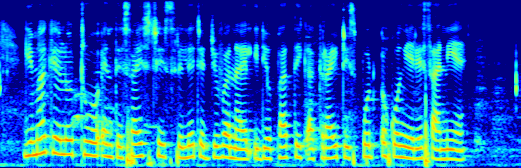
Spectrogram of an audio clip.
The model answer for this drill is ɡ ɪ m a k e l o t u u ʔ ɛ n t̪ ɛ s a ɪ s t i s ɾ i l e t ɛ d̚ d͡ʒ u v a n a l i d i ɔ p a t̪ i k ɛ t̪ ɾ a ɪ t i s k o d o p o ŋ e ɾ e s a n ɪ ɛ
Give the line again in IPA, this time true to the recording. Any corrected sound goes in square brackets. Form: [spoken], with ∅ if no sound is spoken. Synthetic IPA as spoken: ɡ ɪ m a k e l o t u [o] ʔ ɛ n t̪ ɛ s a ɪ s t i s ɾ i l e t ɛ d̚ d͡ʒ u v a n a l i d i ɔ p a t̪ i k [a] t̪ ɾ a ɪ t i s [p] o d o [k] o ŋ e ɾ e s a n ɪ ɛ

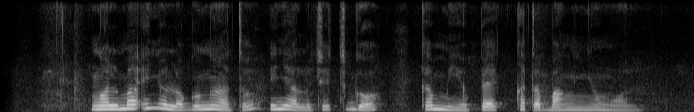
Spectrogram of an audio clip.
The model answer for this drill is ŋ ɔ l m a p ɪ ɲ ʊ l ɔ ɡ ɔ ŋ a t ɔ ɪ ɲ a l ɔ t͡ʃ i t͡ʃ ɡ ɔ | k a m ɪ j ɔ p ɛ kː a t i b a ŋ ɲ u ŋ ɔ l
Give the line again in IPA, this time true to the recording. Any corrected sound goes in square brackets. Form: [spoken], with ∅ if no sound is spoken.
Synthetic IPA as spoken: ŋ ɔ l m a [ʔ] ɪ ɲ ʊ l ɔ ɡ ɔ ŋ a t ɔ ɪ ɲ a l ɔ t͡ʃ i t͡ʃ ɡ ɔ | k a m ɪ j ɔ p ɛ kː a t [a] b a ŋ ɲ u ŋ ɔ l

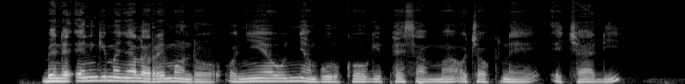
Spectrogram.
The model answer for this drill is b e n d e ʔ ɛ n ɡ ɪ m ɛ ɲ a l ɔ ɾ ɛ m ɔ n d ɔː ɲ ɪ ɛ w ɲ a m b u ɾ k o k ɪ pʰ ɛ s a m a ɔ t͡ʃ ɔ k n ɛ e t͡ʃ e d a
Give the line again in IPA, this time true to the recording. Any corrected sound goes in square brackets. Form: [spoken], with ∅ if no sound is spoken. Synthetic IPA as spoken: b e n d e ʔ ɛ n ɡ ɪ m [a] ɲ a l ɔ ɾ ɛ m ɔ n d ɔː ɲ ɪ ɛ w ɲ a m b u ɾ k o [ɡ] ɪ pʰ ɛ s a m a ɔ t͡ʃ ɔ k n ɛ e t͡ʃ [a] d [i]

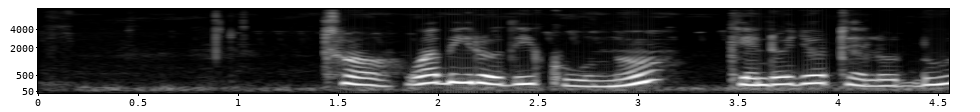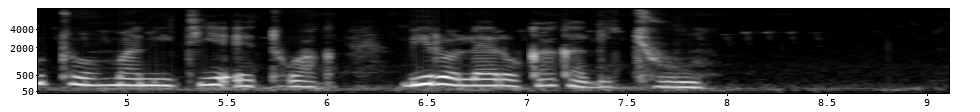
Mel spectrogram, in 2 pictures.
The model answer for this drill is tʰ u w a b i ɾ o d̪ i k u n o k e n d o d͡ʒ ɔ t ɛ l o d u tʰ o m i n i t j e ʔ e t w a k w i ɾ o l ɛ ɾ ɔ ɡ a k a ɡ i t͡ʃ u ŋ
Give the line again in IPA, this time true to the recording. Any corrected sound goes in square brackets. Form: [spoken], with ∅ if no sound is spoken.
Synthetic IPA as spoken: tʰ [ɔ] w a b i ɾ o d̪ i k u n o k e n d o d͡ʒ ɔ t ɛ l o d u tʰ o m [a] n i t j e ʔ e t w a k [b] i ɾ o l ɛ ɾ ɔ [k] a k a ɡ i t͡ʃ u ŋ

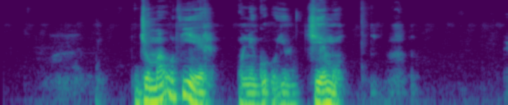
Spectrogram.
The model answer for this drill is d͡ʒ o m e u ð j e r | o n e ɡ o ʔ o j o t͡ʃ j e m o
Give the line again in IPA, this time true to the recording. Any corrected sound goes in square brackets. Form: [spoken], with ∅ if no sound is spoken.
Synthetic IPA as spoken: d͡ʒ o m [a] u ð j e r | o n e ɡ o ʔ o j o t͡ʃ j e m o

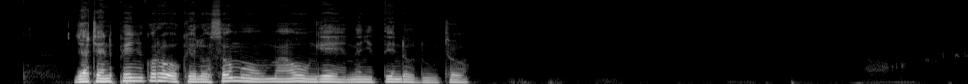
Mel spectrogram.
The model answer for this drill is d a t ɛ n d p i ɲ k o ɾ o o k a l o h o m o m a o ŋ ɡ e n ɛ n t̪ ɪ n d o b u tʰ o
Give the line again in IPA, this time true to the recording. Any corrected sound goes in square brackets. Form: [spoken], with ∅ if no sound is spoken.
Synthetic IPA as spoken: [d͡ʒ] a t ɛ n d p i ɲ k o ɾ o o k [e] l o [s] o m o m a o ŋ ɡ e n ɛ [ɲ] t̪ ɪ n d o [d] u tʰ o

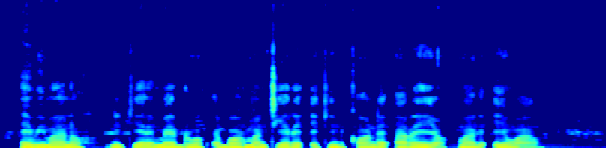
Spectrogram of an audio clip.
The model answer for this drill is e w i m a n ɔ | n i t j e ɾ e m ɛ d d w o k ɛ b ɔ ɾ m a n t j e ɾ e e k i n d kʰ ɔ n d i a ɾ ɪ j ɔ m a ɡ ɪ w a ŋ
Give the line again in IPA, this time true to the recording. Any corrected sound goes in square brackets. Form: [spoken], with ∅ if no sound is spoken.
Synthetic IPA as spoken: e w i m a n ɔ | n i t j e ɾ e m ɛ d d w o k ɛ b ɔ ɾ m a n t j e ɾ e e k i n d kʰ ɔ n d [ɛ] a ɾ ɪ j ɔ m a ɡ ɪ w a ŋ

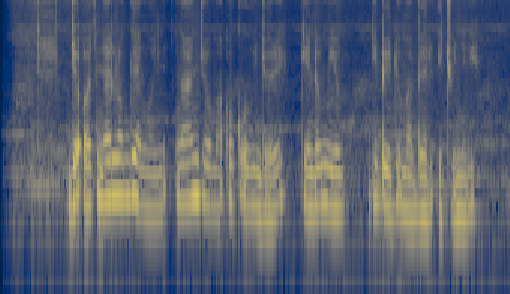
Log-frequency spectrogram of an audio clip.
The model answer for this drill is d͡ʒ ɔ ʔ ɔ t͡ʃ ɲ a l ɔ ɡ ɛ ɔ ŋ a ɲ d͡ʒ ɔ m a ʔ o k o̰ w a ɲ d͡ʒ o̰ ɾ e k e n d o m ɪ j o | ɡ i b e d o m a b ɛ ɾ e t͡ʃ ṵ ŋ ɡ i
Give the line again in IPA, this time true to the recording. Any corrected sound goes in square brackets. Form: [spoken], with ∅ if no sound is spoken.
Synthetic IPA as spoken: d͡ʒ ɔ ʔ ɔ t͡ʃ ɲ a l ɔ ɡ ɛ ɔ ŋ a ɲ d͡ʒ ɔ m a ʔ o k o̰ w [i] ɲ d͡ʒ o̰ ɾ e k e n d o m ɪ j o | ɡ i b e d o m a b ɛ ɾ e t͡ʃ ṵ [ɲ] ɡ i

